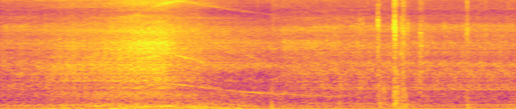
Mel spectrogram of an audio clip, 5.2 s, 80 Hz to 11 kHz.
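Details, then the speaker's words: 2007 Ford F250 4WD 6.0 diesel, 147k miles, revving: faint turbo whistle rises and falls with revs, smooth strong pull, no leaks; turbo spools up perfectly, lots of power. Possible cylinder 7 glow plug code noted. "so turbo spools up perfectly. It's got a lot of power."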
